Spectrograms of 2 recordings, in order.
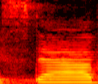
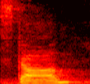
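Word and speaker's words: Staub: always pronounce it wrong everyone would always say stab or stab but it's stop it's German why I also didn't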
